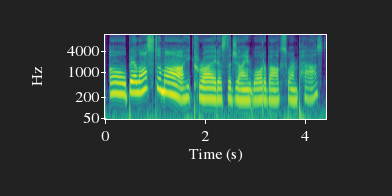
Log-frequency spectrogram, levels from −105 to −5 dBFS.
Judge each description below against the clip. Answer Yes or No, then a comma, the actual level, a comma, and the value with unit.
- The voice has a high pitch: Yes, high, 210 Hz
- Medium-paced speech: Yes, average, 150 wpm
